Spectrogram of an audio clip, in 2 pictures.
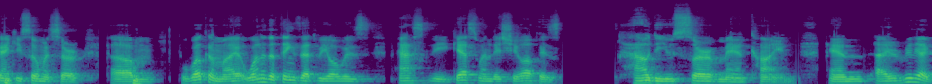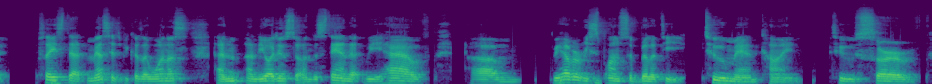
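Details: Adult man speaking; ordinary speech.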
